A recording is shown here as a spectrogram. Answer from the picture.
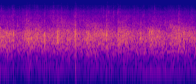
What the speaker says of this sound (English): But a big round of applause for them.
